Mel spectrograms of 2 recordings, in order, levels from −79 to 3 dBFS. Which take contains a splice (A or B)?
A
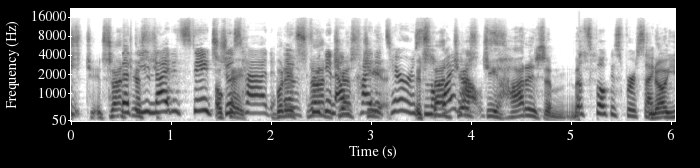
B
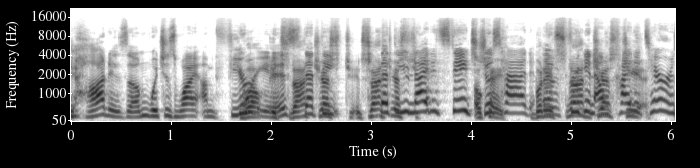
A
